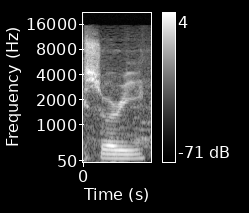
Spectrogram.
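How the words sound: It is said in a stereotypical Canadian accent.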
